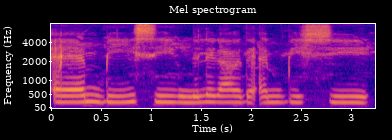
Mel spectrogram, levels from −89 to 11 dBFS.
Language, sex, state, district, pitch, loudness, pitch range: Chakma, female, Tripura, Dhalai, 220 Hz, -19 LUFS, 215-225 Hz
